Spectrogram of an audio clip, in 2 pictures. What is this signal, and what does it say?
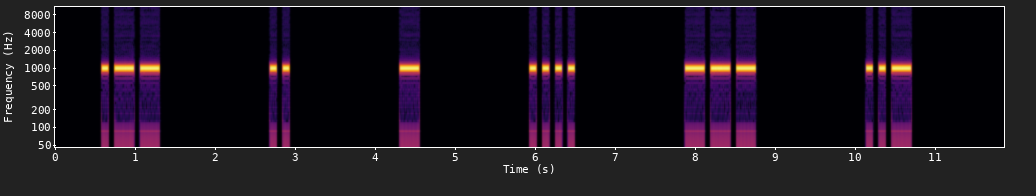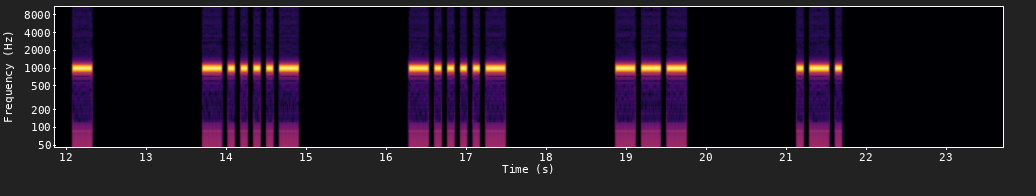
Morse code, heard as a keyed tone, about 15 wpm, spaced as for 5 wpm, 1000 Hz. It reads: WITHOUT--OR
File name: 5wpm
